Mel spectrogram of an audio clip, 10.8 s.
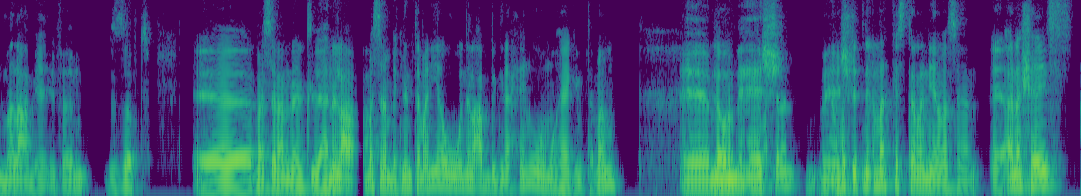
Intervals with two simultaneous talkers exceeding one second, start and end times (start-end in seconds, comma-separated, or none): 7.1-8.7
